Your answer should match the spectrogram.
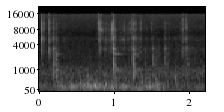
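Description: Several light, sharp clicks and ticks, irregularly spaced, from a carbon fishing pole being handled and drawn back, over a low wind rumble on the microphone.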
